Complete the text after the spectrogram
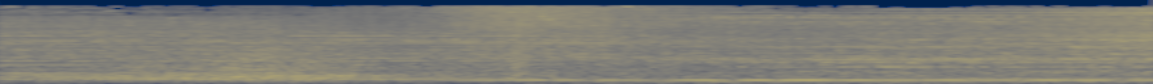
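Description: A magical whoosh swirls and swells.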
